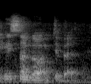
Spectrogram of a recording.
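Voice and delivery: ordinary delivery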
